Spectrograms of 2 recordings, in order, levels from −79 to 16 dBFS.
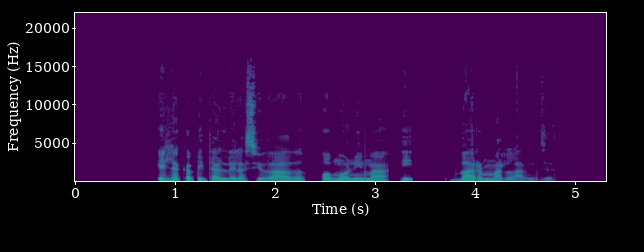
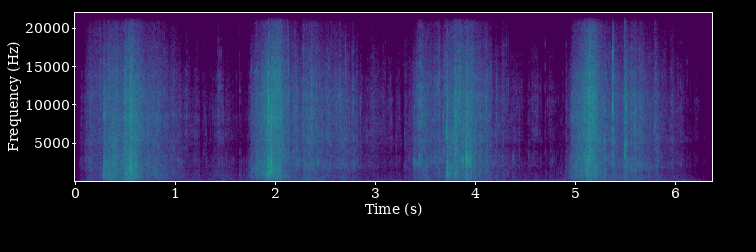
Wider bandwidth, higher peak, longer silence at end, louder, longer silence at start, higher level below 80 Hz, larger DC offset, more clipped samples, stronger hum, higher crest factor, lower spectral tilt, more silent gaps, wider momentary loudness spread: second, 15.5 kHz vs over 20 kHz; second, -12 dBFS vs 0 dBFS; first, 0.55 s vs 0.25 s; second, -33 LUFS vs -28 LUFS; first, 0.85 s vs 0.1 s; about the same, -62 dBFS vs -64 dBFS; neither; neither; neither; second, 20 dB vs 32 dB; first, -6 dB/octave vs 1 dB/octave; first, 2.33-2.47 s, 3.15-3.26 s, 3.49-3.70 s vs none; second, 9 LU vs 24 LU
